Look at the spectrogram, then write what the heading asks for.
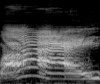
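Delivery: loud, rough, anguished wail, why stretched long. Retelling a scene where Coach Ed wails like Nancy Kerrigan. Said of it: "doing the whole full Nancy Kerrigan".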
